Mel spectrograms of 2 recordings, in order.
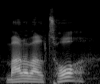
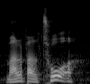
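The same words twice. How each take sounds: Both takes have the same delivery.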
